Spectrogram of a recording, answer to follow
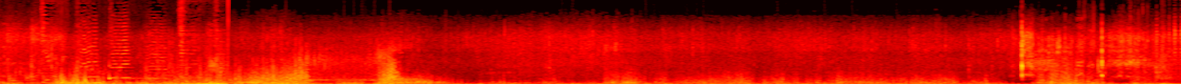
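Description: Wind buffeting the microphone: a rough, low rumbling that is loudest in the first few seconds, then settles to a steadier, weaker level, with a sudden break near the end.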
